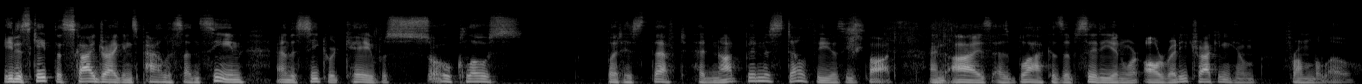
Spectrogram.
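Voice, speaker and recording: A man's voice: on the low side, measured pace. A man reading a bedtime story aloud in the role of a father.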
